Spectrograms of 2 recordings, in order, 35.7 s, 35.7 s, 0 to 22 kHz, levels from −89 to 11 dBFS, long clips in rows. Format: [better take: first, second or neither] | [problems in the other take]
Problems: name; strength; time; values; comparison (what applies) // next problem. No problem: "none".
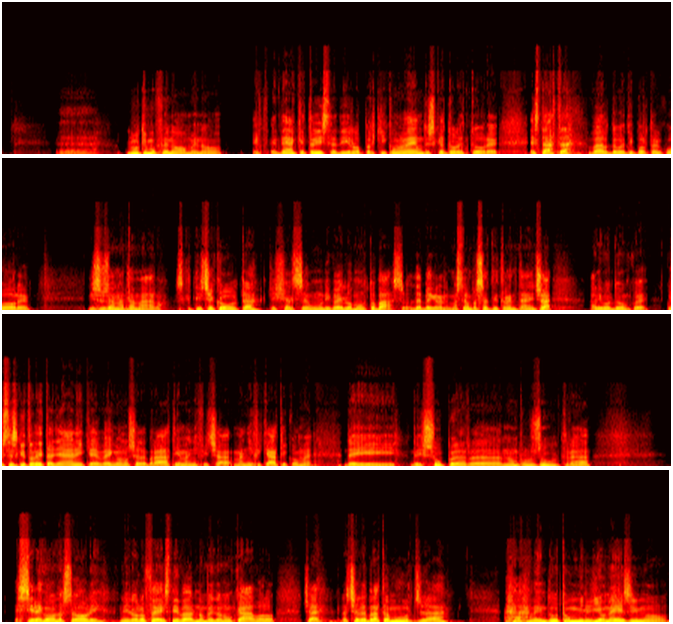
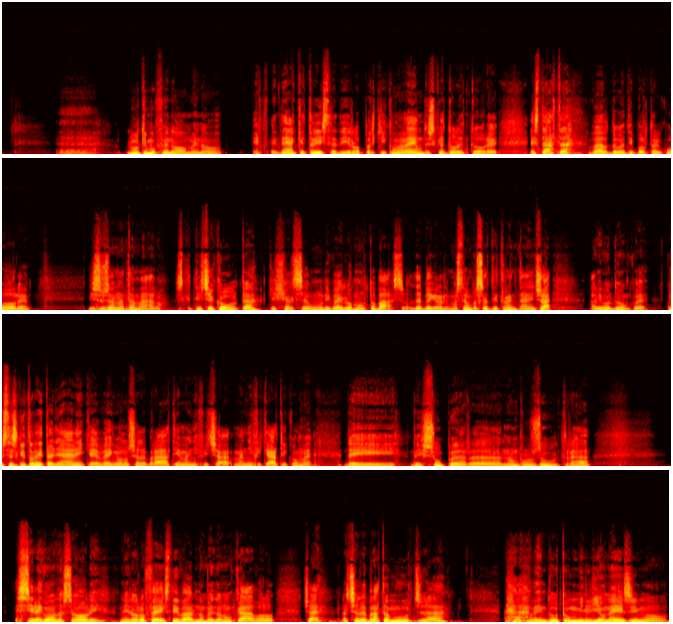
second | garbled, watery; slightly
